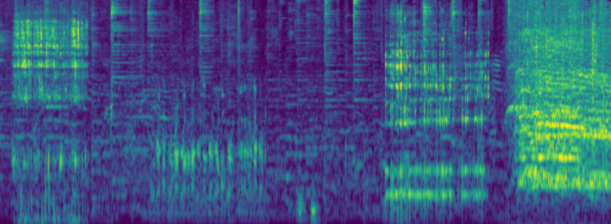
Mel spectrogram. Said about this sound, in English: And a stupendous burp from …. The crowds are loving it.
